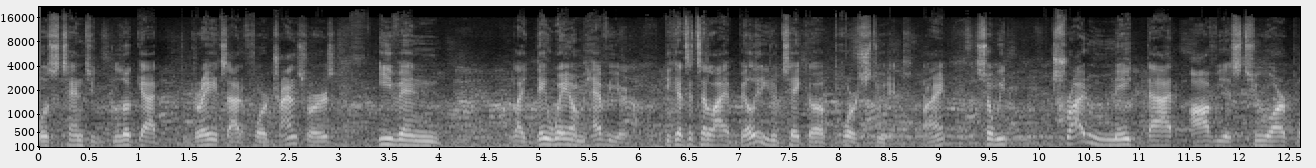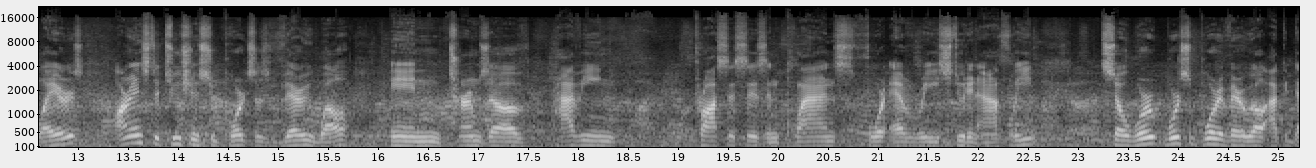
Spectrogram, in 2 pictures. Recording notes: recorded recently on "Podcast Row" at the 2022 United Soccer Coaches Convention in Kansas City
